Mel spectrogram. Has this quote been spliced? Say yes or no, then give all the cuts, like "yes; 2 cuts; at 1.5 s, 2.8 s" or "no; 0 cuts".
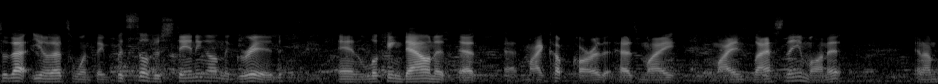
yes; 1 cut; at 1.1 s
